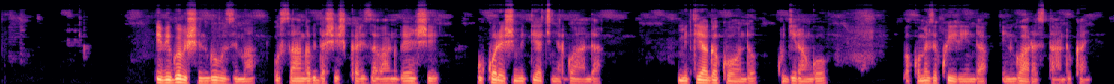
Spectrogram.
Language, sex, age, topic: Kinyarwanda, male, 18-24, health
